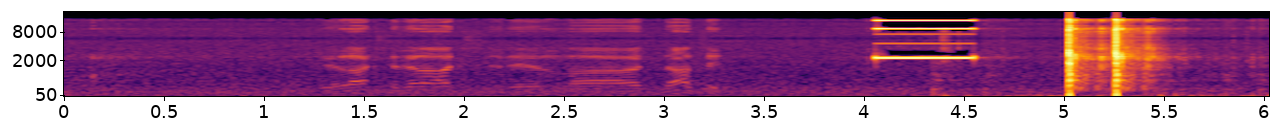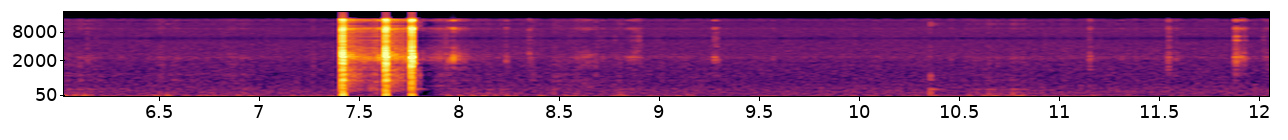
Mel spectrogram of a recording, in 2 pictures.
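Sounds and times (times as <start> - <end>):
electronic beep: 4.0 - 4.6
pistol shots: 5.0 - 5.6, 7.4 - 7.9.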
